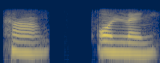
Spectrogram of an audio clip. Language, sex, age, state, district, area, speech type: Goan Konkani, female, 18-30, Goa, Bardez, rural, conversation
